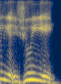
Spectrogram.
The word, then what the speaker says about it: juillet: No, you have to pronounce till juillet. Juillet. Juillet. Juillet. Juillet. Juillet. Juillet. Lata Ramesh, can you say juillet? Juillet. Try to pronounce J as J.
